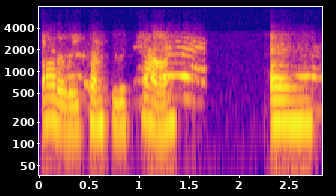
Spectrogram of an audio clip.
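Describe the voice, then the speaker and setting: A woman author answering interview questions conversationally, pausing often in the middle of phrases. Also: mid-range voice, fairly even intonation, background noise. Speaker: author guest. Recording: muffled phone-like narrow-band audio.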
